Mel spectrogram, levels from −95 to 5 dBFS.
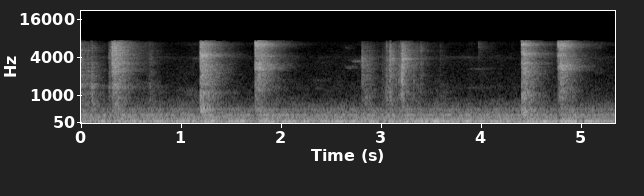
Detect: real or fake real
